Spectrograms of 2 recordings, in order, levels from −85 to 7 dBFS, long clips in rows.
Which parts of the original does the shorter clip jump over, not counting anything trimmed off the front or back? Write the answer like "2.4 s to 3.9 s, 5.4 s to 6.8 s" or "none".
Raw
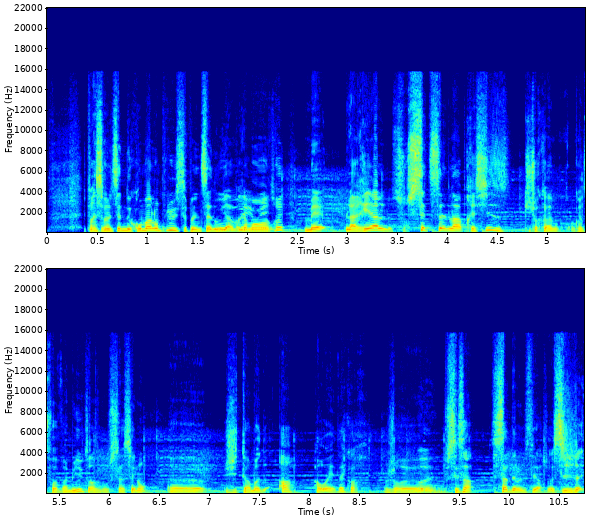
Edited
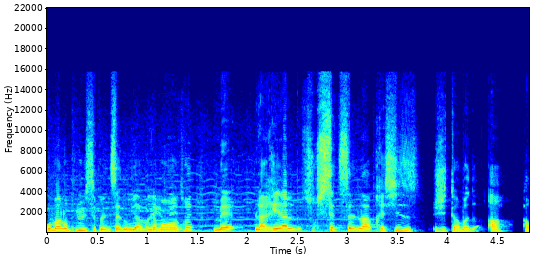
4.7 s to 7.1 s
